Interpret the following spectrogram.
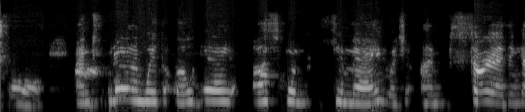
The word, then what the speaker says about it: Okosieme: So the pronunciation is Okosieme. So Okosieme, but thank you so much for having me.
